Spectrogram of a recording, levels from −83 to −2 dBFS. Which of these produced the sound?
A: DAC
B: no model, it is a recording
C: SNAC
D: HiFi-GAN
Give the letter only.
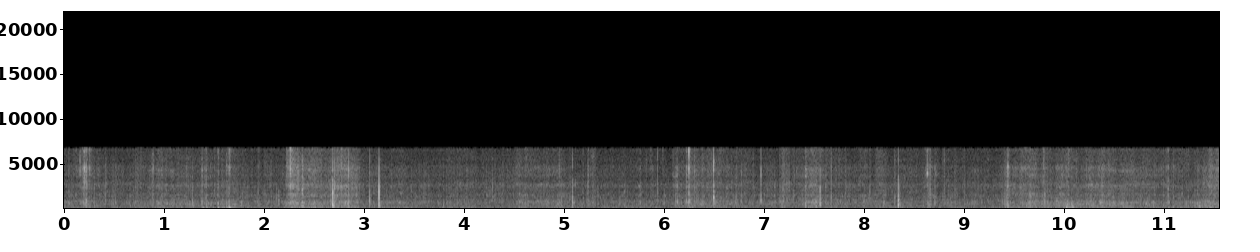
A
